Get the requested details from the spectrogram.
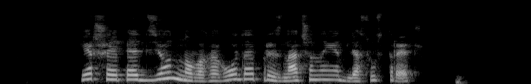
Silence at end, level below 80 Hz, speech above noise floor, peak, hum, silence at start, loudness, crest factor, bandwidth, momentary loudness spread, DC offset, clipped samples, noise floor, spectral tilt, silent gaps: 0.7 s; -64 dBFS; 55 dB; -10 dBFS; none; 0.8 s; -27 LUFS; 16 dB; 11 kHz; 7 LU; under 0.1%; under 0.1%; -81 dBFS; -7 dB/octave; none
